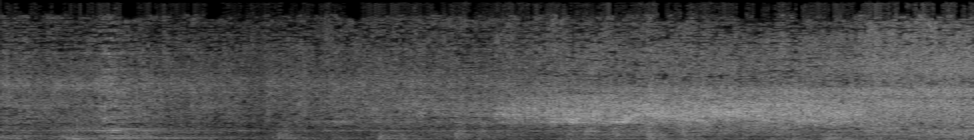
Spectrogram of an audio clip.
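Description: Hot oil sizzling and spattering in a pan as food cooks at home, a steady bright hiss that swells louder and denser toward the end, close by with no talking.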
